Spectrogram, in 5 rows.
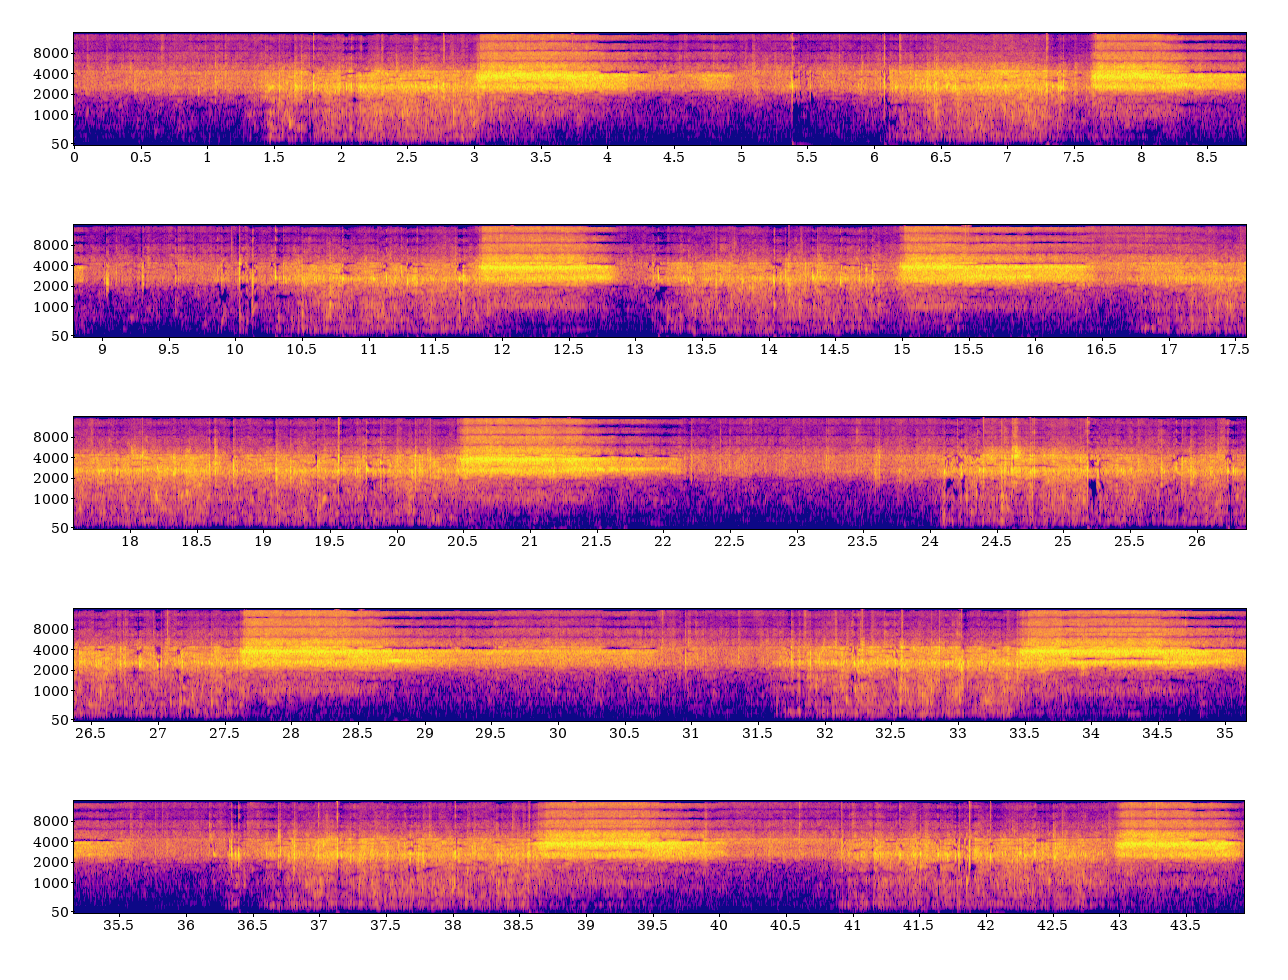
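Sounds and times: exhaled air bubbling: 1.0 - 22.2, 23.6 - 43.9
regulator inhale hissing: 7.6 - 9.0, 11.8 - 12.9, 15.0 - 16.8, 20.5 - 22.2, 27.6 - 30.9, 33.5 - 35.6, 38.6 - 40.2, 43.0 - 43.9.

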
